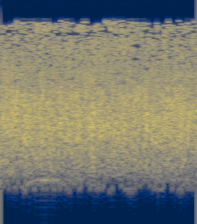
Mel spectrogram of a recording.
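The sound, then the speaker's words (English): Applause from a church audience clapping during a sermon: dense, continuous, even clapping from many hands, loud and steady throughout, with no voices standing out. “Clap for God.”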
